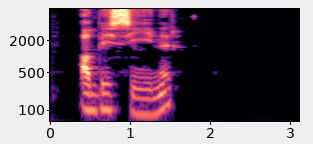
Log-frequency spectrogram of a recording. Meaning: 1. an Abyssinian (a native or inhabitant of Abyssinia, and older name for Ethiopia) 2. an Abyssinian (a short-haired domestic cat descended from cats of ancient Egypt)
- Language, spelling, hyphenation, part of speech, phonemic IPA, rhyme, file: Norwegian Bokmål, abyssiner, a‧bys‧sin‧er, noun, /abʏˈsiːnər/, -ər, NB - Pronunciation of Norwegian Bokmål «abyssiner».ogg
